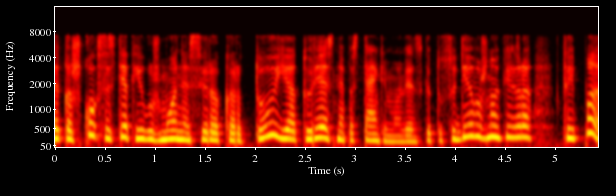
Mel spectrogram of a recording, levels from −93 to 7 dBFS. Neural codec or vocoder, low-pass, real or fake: codec, 16 kHz, 6 kbps, DAC; 7.2 kHz; fake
